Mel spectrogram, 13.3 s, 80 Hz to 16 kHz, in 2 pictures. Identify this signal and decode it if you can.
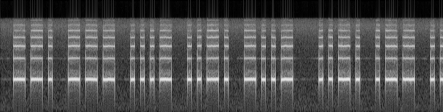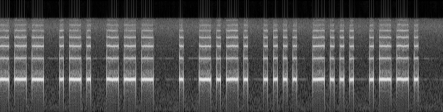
Morse code, heard as a keyed tone, about 17 wpm, 1150 Hz. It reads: GOVFX FWJRO ECHBP
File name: mrx / mrx080 18wpm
